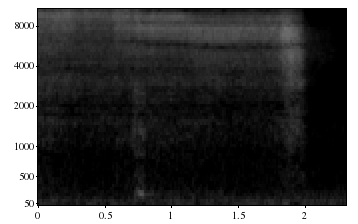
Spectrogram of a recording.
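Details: 2004 Pontiac Grand Am at idle warming up: steady high-pitched hiss from behind the dash, an interior vacuum leak found with a smoke machine.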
